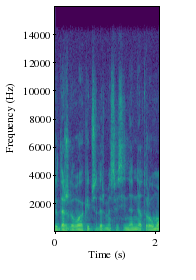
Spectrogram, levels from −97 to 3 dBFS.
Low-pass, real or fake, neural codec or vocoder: 14.4 kHz; real; none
